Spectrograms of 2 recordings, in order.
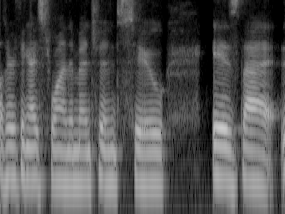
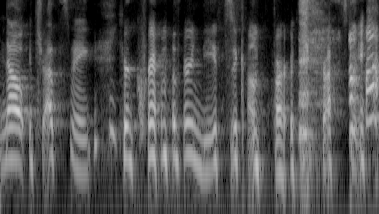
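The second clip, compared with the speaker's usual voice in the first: high, swooping, motherly mom voice; 8 semitones higher than usual. Quoting a mother's voice heard in the head: imitating mom's voice. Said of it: "my mother's like".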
